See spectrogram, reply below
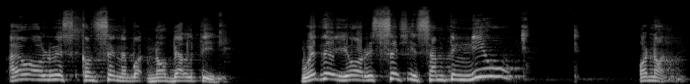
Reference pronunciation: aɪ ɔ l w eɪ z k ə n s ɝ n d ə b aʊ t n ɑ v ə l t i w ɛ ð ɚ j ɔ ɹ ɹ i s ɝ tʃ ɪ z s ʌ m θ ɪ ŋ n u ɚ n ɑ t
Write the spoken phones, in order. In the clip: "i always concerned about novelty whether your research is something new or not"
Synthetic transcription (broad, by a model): aɪ ɔ l w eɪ s k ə n s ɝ n ə b aʊ t n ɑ b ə l t i w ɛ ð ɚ j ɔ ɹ ɹ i s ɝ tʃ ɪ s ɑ m t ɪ ŋ n u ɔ n ɑ t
